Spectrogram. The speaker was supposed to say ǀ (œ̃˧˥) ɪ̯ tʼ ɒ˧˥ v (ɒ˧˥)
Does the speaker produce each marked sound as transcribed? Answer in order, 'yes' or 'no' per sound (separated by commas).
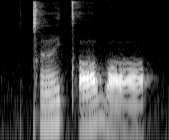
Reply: yes, no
